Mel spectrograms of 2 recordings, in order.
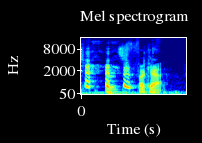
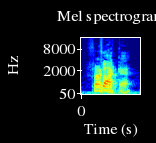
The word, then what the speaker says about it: Fakhar: It's spelled F-A-K-H-A-R. – Oh, fucker. – Yeah, but it's fucker. Fucker.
